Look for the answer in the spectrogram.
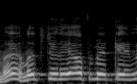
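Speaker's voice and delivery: imitating his son begging for a car game; child's voice. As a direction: chirp it like a little kid asking. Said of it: "they want to play the alphabet game".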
